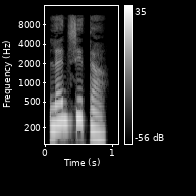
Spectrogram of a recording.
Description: ♪ lajjita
